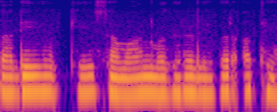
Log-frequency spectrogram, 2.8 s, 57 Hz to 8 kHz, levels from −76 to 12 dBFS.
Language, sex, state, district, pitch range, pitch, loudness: Chhattisgarhi, male, Chhattisgarh, Rajnandgaon, 135-140 Hz, 135 Hz, -15 LUFS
